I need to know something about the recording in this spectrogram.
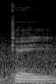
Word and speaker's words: Quay: And this is where the uh circular qu uh K circular K station is the way you pronounce it.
